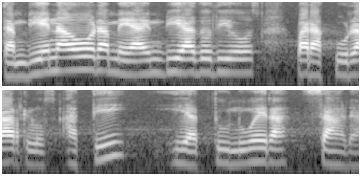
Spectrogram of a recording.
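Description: The voice has a clear, smooth tone and moves at a moderate pace. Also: woman, fairly low pitch for a woman, fairly even intonation.

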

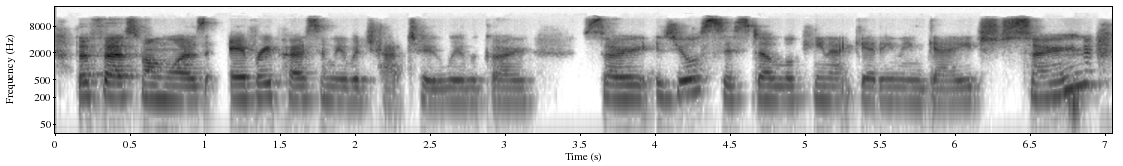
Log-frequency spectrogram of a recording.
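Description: Speaking in an Australian accent at a moderate pace, a woman keeps a medium pitch and fairly even intonation. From far north Queensland, Australia. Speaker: small business owner. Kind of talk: casual interview chat.

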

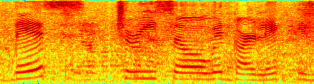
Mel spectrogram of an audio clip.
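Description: The speaker's voice has ordinary pitch variation, set against loud background noise. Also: woman. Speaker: food vlogger. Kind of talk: casual vlog chat. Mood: mildly disappointed. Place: cafe. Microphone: phone near.

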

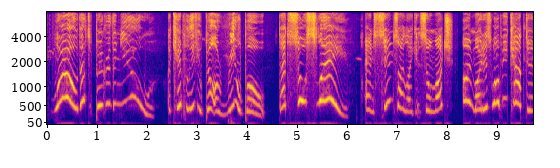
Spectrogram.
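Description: An extremely high-pitched, put-on character voice at a fairly slow pace. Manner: excited, cheeky, loud.

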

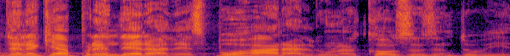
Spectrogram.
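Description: The background is quiet as a man speaks. His tone is animated, with ordinary pitch variation. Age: 30s. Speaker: pastor. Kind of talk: sermon. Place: church. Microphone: handheld.

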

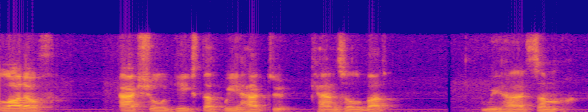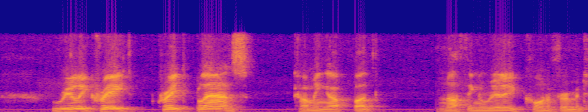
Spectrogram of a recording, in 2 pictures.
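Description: A man with a Finnish accent talks at a very slow pace, leaving long, frequent pauses. His intonation stays monotone and flat. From Finland. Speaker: metal band frontman; interviewee. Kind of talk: interview. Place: home room. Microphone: video call.

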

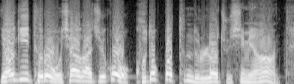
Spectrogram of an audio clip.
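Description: The sound is dry and close with no echo as a man talks at a fairly quick pace with lively intonation. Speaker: stock market YouTuber. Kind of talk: stock analysis monologue. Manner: animated, talks directly to viewers.

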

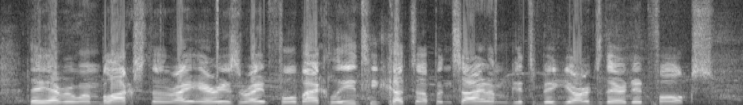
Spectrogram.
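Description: A high-pitched man speaking at a fairly quick pace, monotone and flat, hardly any pauses, dry and close with no echo, noticeable background noise. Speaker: color analyst. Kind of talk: live commentary.

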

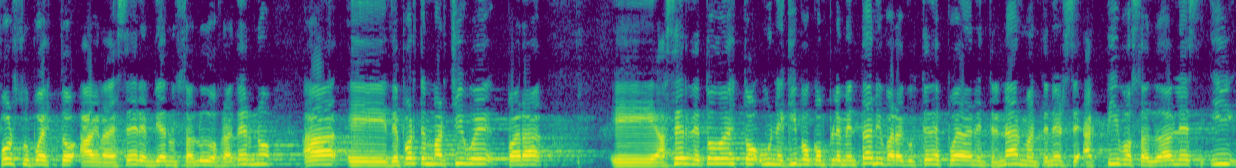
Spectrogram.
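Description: This man has a high-pitched voice with ordinary pitch variation. He talks at a moderate pace. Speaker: fitness trainer. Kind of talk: casual announcement to viewers. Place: gym. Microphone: phone near.

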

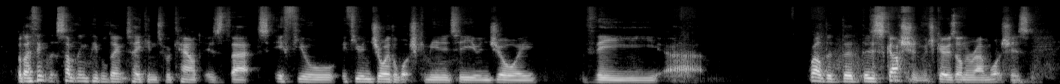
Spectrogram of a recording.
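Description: A man with an English accent at a medium pitch, with ordinary pitch variation and a fairly quick pace. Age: 20s. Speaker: watch blogger and YouTuber; watch blogger, YouTuber. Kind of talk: casual livestream chat. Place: home room.

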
